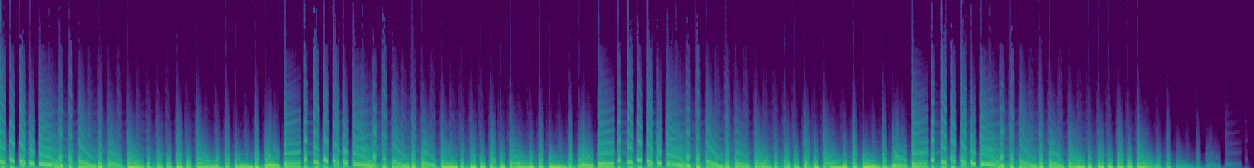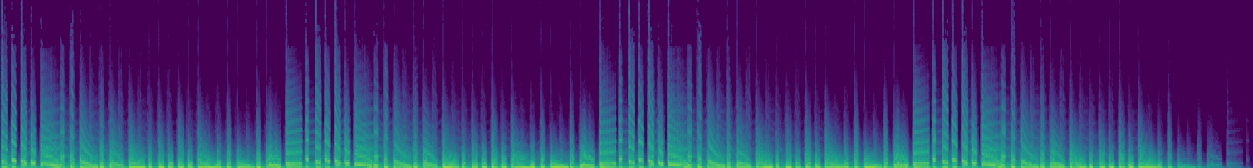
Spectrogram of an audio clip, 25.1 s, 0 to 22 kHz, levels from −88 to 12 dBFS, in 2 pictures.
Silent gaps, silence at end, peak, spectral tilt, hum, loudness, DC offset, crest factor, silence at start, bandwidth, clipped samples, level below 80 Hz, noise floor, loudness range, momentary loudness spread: none; 0.4 s; -2 dBFS; -7 dB/octave; none; -16 LUFS; under 0.1%; 12 dB; 0 s; 11.5 kHz; under 0.1%; -28 dBFS; -43 dBFS; 2 LU; 4 LU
